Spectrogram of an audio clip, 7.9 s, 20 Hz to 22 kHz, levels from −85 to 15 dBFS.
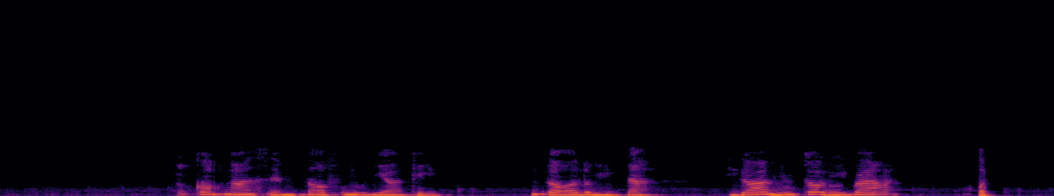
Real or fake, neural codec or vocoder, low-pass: fake; codec, 16 kHz, 1 kbps, FunCodec, trained on LibriTTS, 50 frames a second; 5.4 kHz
